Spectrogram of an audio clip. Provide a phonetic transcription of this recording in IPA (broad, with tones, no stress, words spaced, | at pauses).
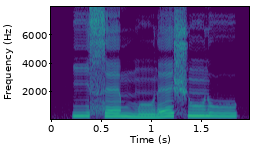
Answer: i˦sɛ˦ mũ˧ ɾɛ˦ʃũ˦ɾu˦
